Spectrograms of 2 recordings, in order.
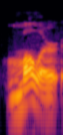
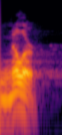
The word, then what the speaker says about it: Mueller: But, everyone here thinks Mueller is pronounced Mueller. Oddly enough, it's a German name, and that's an anglicization of an umlaut, which would really be pronounced completely different. And Germans who came over with that name, by and large, like to be called Miller.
